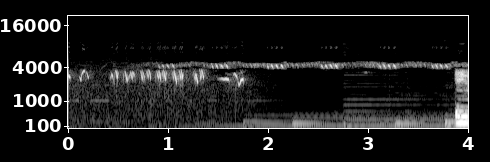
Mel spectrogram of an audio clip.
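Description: Garden ambience: birds chirping in quick repeated phrases for the first couple of seconds, over an insect's steady high pulsing trill that carries on after the birds stop. Soft, sustained low music notes come in about halfway.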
